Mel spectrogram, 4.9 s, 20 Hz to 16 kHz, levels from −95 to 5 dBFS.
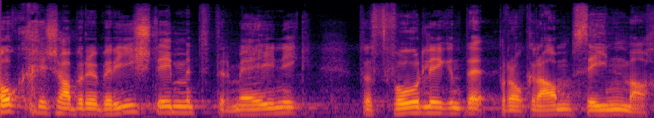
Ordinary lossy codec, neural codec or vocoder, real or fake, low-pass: none; vocoder, 44.1 kHz, 128 mel bands, Pupu-Vocoder; fake; 14.4 kHz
